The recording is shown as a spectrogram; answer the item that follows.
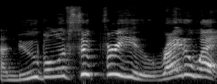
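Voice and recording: A woman uses a put-on character voice, extremely high in pitch, with a bright, sharp tone. She moves at a moderate pace with big pitch swings.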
